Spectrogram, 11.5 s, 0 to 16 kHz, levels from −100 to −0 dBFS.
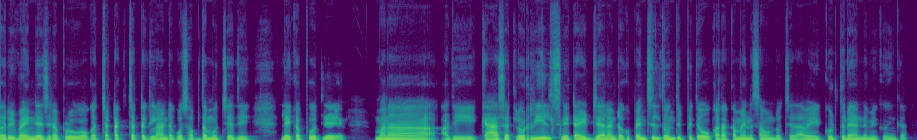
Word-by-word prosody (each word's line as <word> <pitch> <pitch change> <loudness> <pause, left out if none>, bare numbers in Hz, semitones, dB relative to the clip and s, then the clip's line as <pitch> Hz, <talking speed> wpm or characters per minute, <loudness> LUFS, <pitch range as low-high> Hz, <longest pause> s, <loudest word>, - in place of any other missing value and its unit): Rewind 125 +1 +3
చేసేటప్పుడు 120 +2 +1 0.2
ఒక 120 - -2
చటక్ 115 +2 -1
చటక్ 125 0 -1
లాంటి 115 -1 +1
ఒక 115 0 -1
శబ్దం 105 +1 0
వచ్చేది. 105 -1 -2 0.5
లేకపోతే 115 +2 +1 0.6
మనా 115 0 +4 0.7
అదీ 100 -1 -2 0.3
క్యాసెట్లో 120 +5 +2
రీల్స్‌ని 125 +2 +2
టైట్ 115 -1 +2
చేయాలంటే 110 +1 +3
ఒక 110 - -7
పెన్సిల్‌తోని 115 0 +2
తిప్పితే 115 +3 -3
ఒక 110 +1 -3
రకమైన 110 +1 0
సౌండ్ 100 0 -2
వచ్చేది 100 -1 -5
అవి 105 +1 0 0.2
గుర్తున్నాయా 110 +2 +1
అండి 110 0 -1
మీకు 110 +5 -7
ఇంకా? 155 +10 -8
110 Hz, 145 wpm, -22 LUFS, 110-120 Hz, 0.7 s, మనా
